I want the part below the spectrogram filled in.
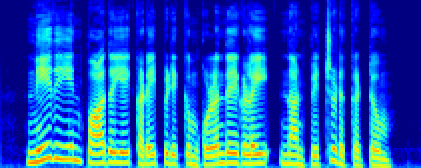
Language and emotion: Tamil, neutral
